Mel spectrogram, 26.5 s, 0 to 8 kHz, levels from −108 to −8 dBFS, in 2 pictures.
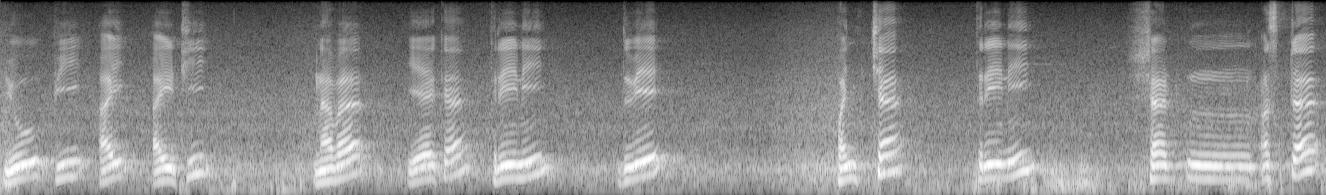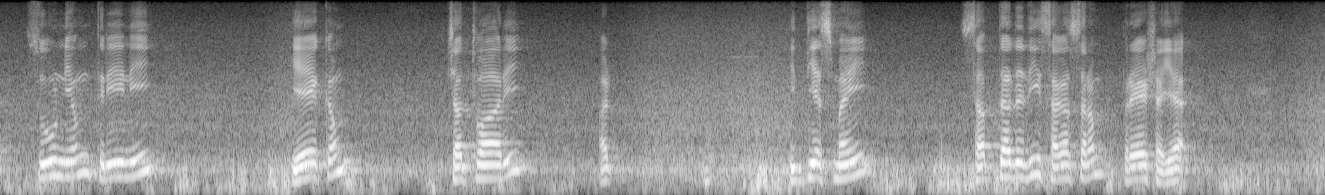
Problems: none marked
